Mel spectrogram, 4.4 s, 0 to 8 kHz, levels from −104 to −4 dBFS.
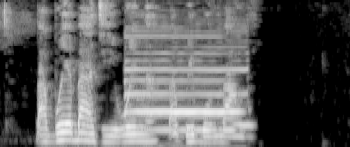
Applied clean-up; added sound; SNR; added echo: classical method Wiener filter.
